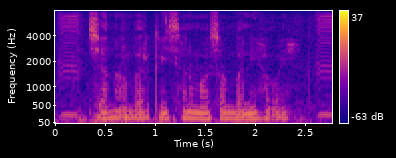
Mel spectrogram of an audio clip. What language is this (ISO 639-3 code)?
hne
